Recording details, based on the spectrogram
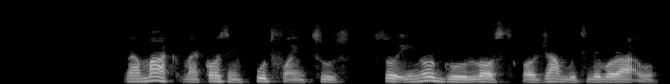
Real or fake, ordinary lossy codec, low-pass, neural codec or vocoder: real; none; none; none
